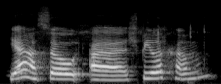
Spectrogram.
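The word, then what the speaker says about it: Spíləxm: Spíləxum, the X is pronounced with like a clearing your throat sound. It's not a X in that, like the English pronunciation.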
